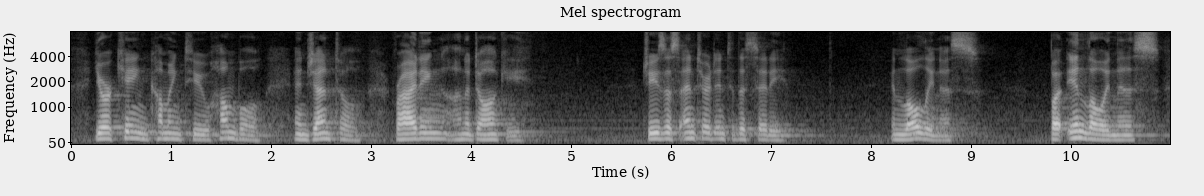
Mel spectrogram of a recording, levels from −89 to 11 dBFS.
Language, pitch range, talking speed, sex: English, 125-155 Hz, 120 wpm, male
